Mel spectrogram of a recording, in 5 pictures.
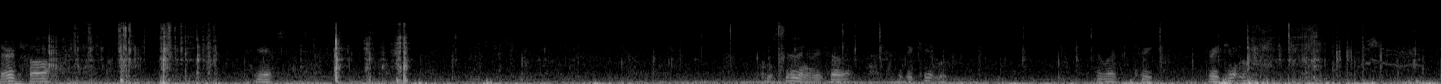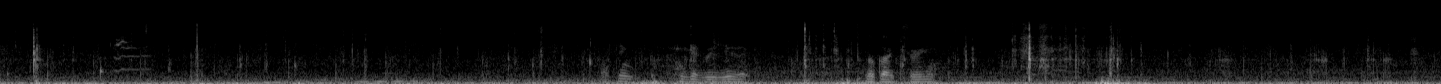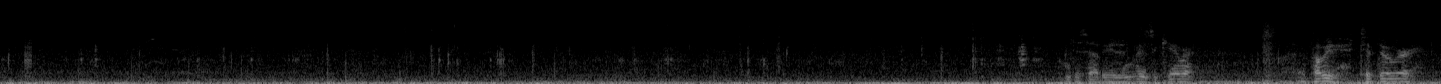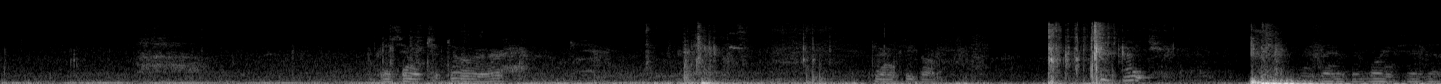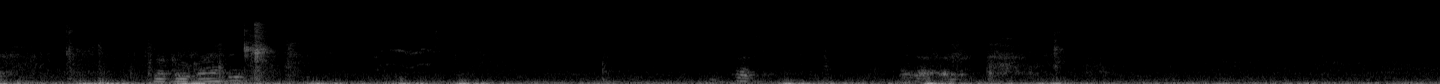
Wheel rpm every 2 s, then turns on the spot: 0, 0, 0, 0, 0, 0, 0, 0, 0, 0, 0, 0, 0, 0, 0, 0, 0, 0, 0, 0, 0, 0, 0, 0, 0, 0, 0, 0, 0, 0, 0, 0, 0, 0, 0, 0.
none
